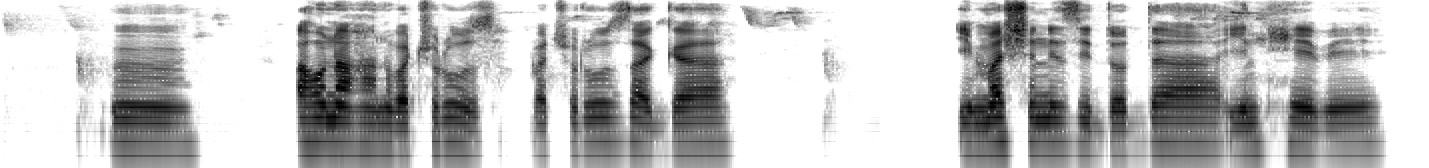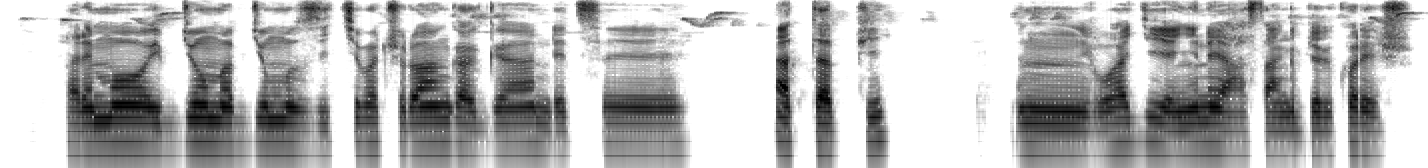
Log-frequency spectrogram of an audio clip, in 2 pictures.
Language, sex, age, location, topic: Kinyarwanda, male, 25-35, Musanze, finance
